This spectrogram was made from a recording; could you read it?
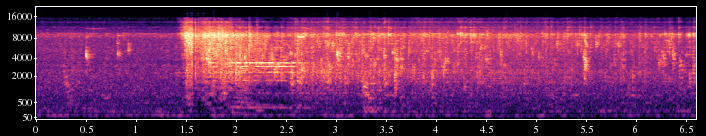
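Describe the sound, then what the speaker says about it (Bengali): Chopped onions hit hot mustard oil in a wok tempered with black cumin, setting off a sudden loud hiss and sizzle that swells, then settles into a steady crackling fry. "কড়াইতে এবার পেঁয়াজ দিচ্ছি।"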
